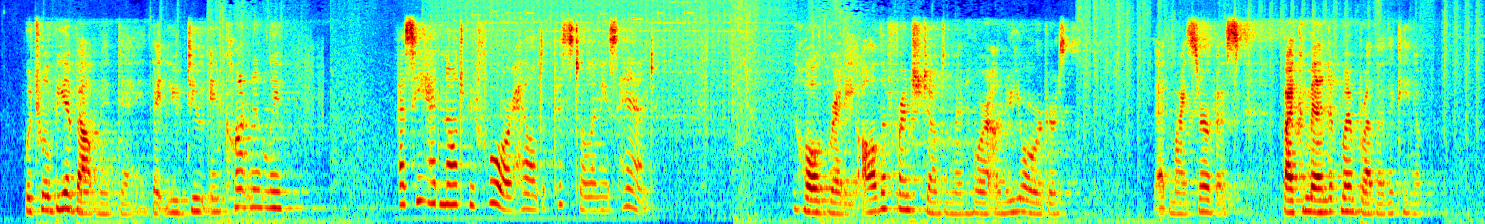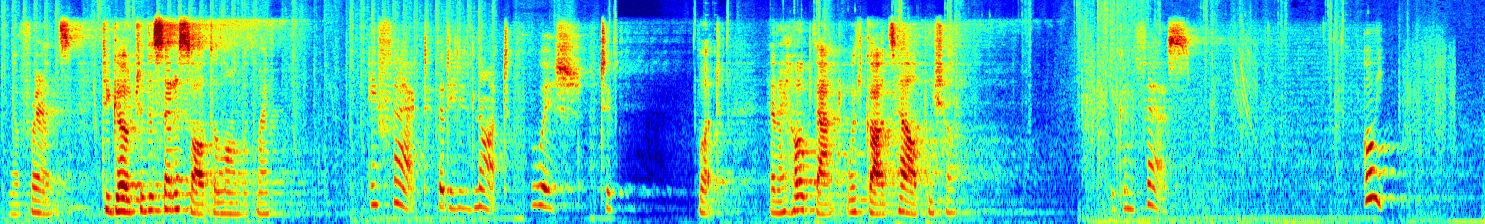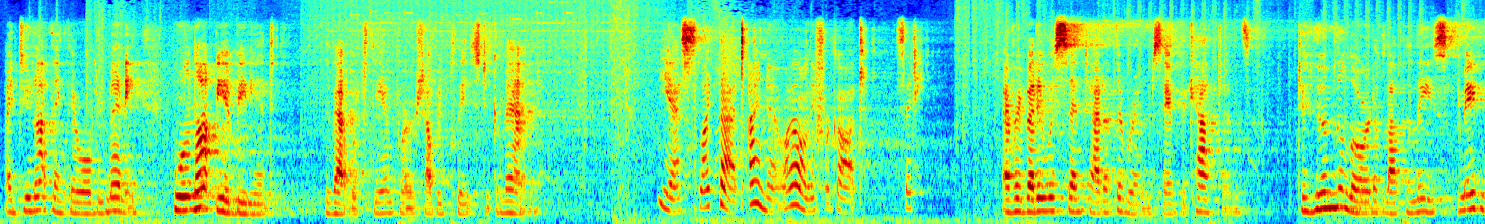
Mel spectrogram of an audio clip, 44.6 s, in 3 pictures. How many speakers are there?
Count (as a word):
two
